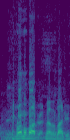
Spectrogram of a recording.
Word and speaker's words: Ramabadran: Ramabadran. There we go. I choked on it. Yeah.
